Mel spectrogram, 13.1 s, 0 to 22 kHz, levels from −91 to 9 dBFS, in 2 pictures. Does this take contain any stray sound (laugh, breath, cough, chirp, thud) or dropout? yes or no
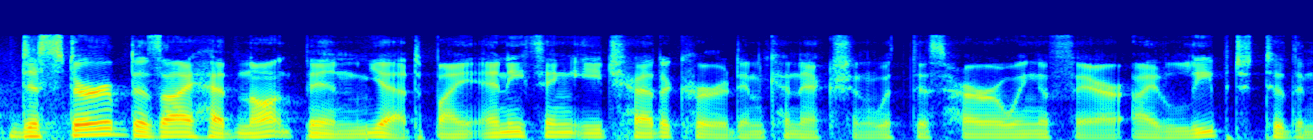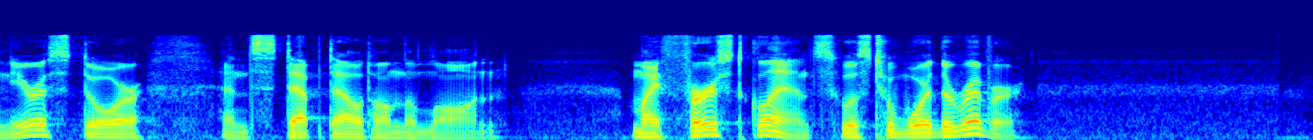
no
